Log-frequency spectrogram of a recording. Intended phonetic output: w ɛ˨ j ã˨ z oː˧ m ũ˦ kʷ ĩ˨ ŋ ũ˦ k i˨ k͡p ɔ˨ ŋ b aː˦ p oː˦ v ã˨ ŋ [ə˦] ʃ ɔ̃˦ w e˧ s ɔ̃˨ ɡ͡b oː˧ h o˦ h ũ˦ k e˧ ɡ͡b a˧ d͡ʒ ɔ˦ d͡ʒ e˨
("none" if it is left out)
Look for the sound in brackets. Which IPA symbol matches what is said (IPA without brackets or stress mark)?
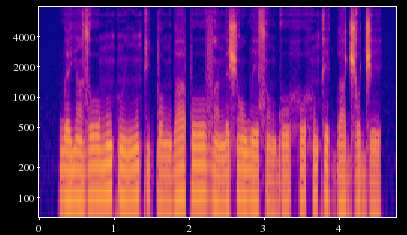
ɛ˦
